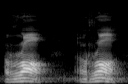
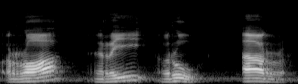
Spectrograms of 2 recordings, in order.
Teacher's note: o'sha tanglaydan sal pastroqda, ya'ni yuqori old tishlarning milkidan sal teparoqda ro harfi tegib chiqyapti. Erkin, yengil holatda talaffuz qilishimiz kerak bo'ladi.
